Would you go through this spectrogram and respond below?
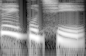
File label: "duibuqi", Taiwan Mandarin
